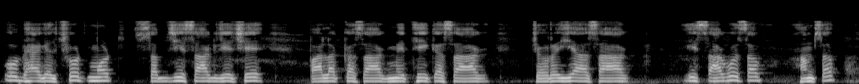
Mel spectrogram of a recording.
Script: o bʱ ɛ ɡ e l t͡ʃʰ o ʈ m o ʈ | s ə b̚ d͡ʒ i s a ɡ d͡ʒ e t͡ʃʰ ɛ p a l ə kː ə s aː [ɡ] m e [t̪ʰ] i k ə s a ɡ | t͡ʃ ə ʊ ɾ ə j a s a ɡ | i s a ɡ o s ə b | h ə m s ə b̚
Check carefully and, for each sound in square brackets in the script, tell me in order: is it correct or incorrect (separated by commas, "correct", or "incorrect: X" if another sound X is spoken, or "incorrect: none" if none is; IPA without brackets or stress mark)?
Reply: correct, correct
